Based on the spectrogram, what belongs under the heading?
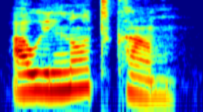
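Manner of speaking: final statement, pitch falling through to "come"; falling intonation. Shown as a demonstration. Narrator demonstrates a statement of finality, with falling intonation on "come". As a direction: let "come" drop with finality. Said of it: "Statements expressing finality".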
